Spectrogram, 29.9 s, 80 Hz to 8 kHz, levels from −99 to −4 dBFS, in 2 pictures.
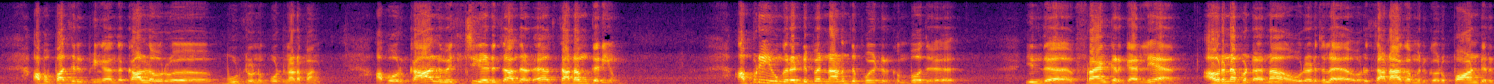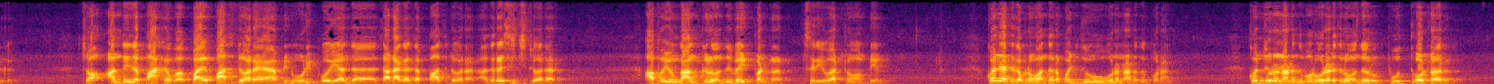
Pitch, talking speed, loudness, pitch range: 155 Hz, 160 wpm, -13 LUFS, 135-170 Hz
